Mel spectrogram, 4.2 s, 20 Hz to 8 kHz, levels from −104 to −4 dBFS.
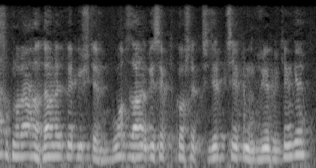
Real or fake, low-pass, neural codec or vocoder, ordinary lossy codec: fake; 7.2 kHz; codec, 16 kHz, 2 kbps, FreqCodec, larger model; none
